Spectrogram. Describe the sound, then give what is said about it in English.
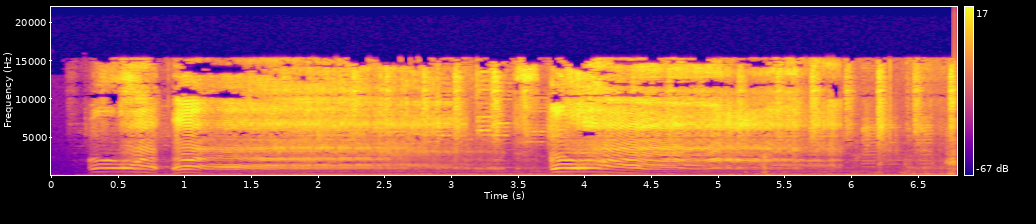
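A young boy cries in loud, wavering wails that rise and fall in a few long bursts. A faint, steady tone from Mario 64 game audio runs beneath the crying. “And this is the actual sound of my son crying.”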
